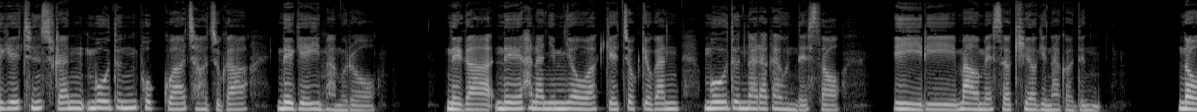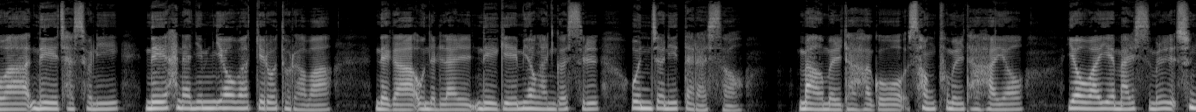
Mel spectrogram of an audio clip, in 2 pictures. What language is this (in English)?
Korean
